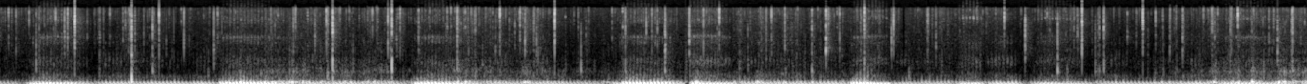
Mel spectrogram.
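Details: Gentle purring of a domestic cat next to a crackling fire, the low rumble rising and falling roughly every two seconds as it breathes in and out, overlaid by frequent snapping and crinkling pops from the flames.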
